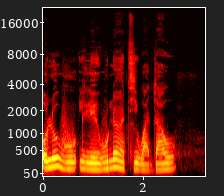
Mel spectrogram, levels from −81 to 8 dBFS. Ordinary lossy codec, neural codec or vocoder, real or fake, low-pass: none; none; real; 19.8 kHz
